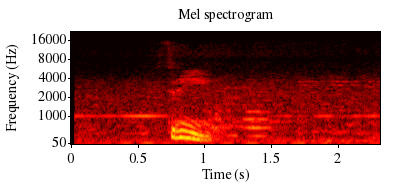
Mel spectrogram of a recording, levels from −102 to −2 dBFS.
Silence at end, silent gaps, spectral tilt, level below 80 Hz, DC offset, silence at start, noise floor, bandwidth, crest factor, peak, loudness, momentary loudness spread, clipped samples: 0 s; none; -8.5 dB/octave; -66 dBFS; under 0.1%; 0.05 s; -60 dBFS; 15 kHz; 20 dB; -24 dBFS; -39 LUFS; 24 LU; under 0.1%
